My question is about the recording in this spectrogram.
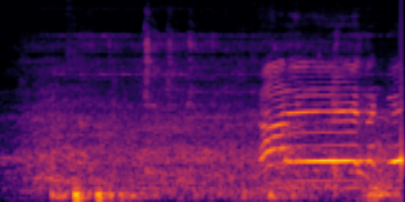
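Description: A man's voice over the loudspeaker holds one long, drawn-out chanted call, starting near the end. Before it there are a few seconds of low crowd noise.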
